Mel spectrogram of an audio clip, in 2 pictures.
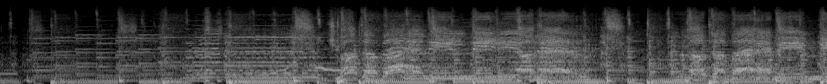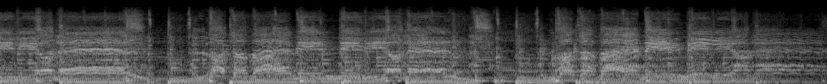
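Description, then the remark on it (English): A catchy campaign song by the political party Partia Fort, its lyrics meaning 'We will all be millionaires', plays loud and steady throughout, with a thumping rhythmic bass line under bright, layered instruments and no spoken voices. “Partia Fort created this song, the one you're listening to, and a music video shortly after the big flip flop incident at the debates.”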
